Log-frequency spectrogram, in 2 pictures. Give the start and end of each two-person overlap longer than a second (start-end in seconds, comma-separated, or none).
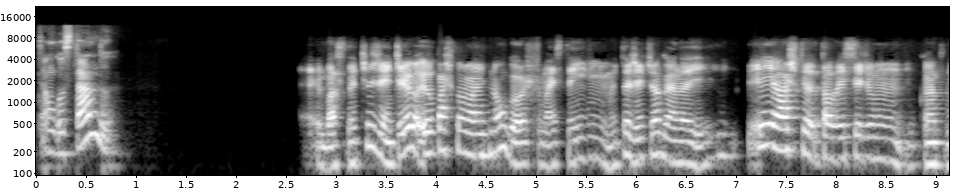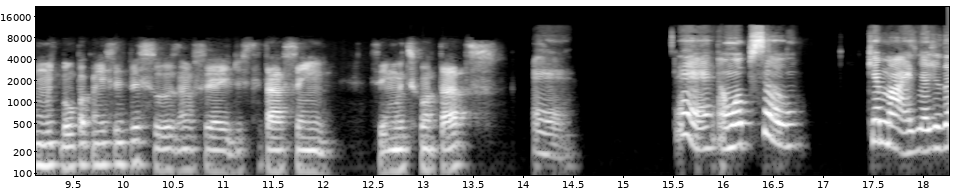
none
